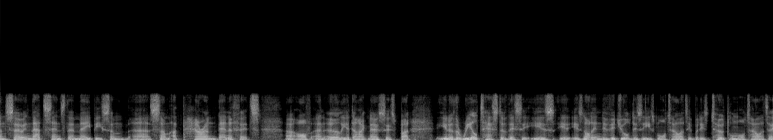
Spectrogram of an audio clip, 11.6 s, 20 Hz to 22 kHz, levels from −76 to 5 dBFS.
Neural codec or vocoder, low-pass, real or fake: vocoder, 24 kHz, 100 mel bands, Vocos; 7.2 kHz; fake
